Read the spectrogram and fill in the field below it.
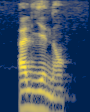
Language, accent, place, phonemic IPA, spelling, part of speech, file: French, France, Lyon, /a.lje.nɑ̃/, aliénant, verb, LL-Q150 (fra)-aliénant.wav
- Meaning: present participle of aliéner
